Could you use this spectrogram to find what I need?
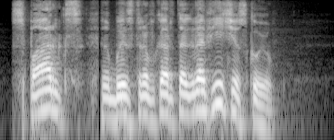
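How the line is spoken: Shouted. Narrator (Russian): крикнул

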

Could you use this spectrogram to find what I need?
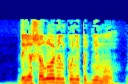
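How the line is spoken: Sigh. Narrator (Russian): вздохнула

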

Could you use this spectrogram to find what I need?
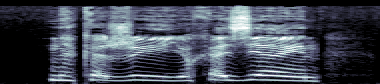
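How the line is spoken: Pleading. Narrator (Russian): взмолилась

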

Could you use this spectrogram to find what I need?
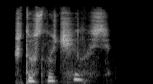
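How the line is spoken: Whisper. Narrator (Russian): шептал он

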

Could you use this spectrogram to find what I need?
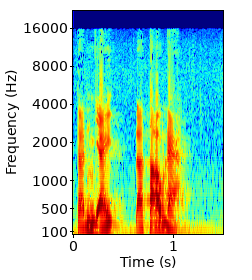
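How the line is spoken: Shouting again. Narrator (Vietnamese): Hai Đèn lại quát lên

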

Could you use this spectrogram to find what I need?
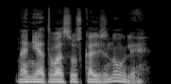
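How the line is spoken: Quiet question. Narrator (Russian): спросил тихо

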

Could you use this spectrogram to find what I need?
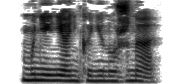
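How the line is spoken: Rude, gruff. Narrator (Russian): грубо сказал он

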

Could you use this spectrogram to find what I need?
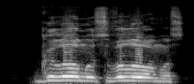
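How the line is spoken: Shouted incantation. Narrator (Russian): выкрикнул Гунио

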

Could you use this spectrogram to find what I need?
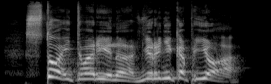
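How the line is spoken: Shouting. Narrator (Russian): Я кричал в пустоту

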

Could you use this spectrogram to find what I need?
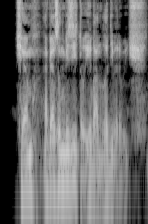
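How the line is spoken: Tense questioning voice. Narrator (Russian): напряженным голосом спросил дворянин

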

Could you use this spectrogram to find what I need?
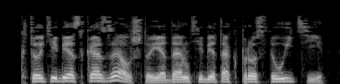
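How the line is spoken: Cold reply. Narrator (Russian): холодно ответил

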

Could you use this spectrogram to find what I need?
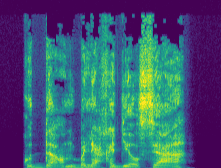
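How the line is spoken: Muttering. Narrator (Russian): бормоча

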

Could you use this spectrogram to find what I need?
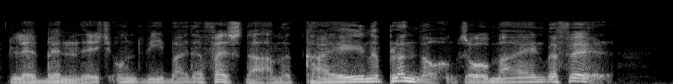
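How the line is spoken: Gruff speaker, plain. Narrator (German): sagte der Knurrer

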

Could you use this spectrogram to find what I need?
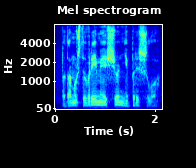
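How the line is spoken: Even voice. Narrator (Russian): ровным голосом ответил Роланд

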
